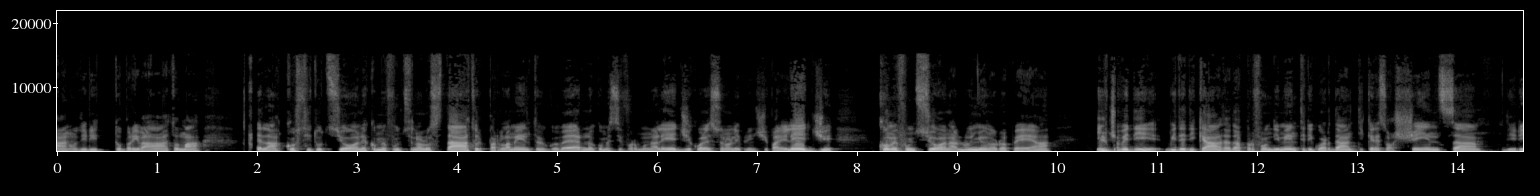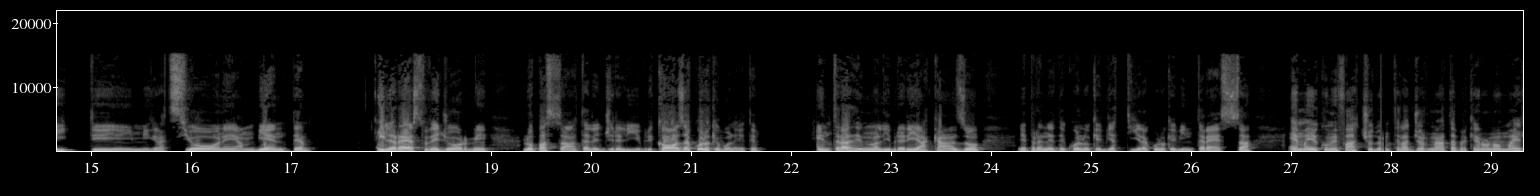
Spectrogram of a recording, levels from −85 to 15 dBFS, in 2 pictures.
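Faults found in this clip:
Short glitches in the speech at 1.87–2.01 s, 10.54–10.61 s and 27.88–27.95 s. Damaged data in a compressed stream: corrupted bytes make the decoder misread frames, lose sync and resync at the next valid frame header.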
